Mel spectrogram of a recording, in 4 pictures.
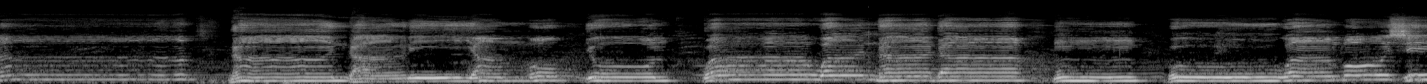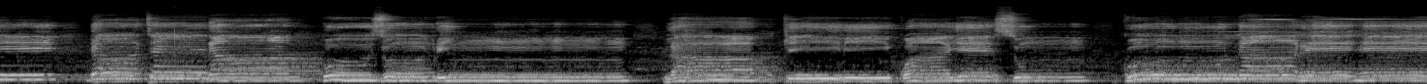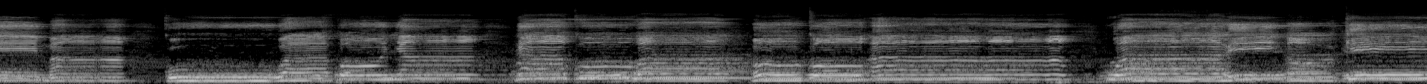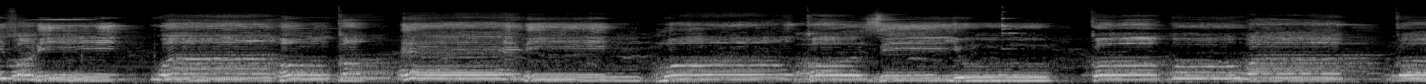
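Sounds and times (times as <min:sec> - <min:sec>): man singing hymn unaccompanied: 0:00.0 - 0:57.0.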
